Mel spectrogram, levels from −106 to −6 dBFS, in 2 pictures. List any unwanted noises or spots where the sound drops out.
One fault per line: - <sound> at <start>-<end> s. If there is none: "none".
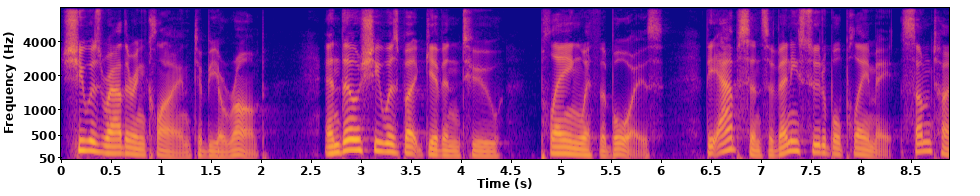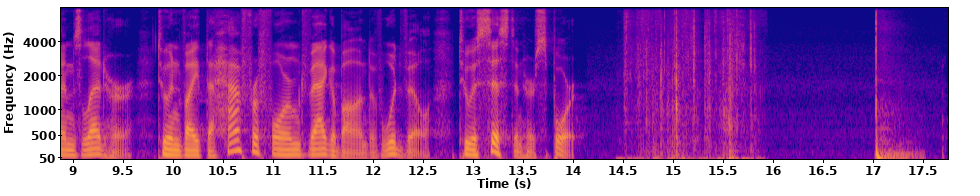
- tap at 14.4-16.0 s
- thud at 17.0-17.5 s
